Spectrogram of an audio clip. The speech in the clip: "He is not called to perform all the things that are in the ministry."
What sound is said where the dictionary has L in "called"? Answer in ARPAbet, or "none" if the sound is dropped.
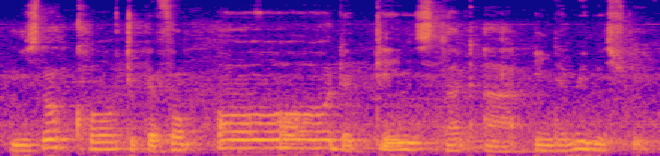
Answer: L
